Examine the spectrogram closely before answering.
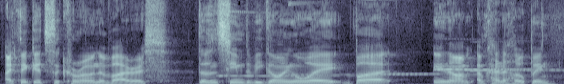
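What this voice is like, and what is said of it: Croaky, sick-sounding voice. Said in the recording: “hear it in my voice. It's all croaky”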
